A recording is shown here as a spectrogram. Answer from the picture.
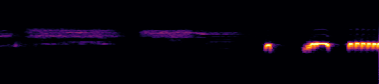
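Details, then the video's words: Decoy spotted dove calling to stir wild doves to coo: soft, faint murmuring notes, then three short, louder hooting coos near the end, the last one pulsing. "Chim Cu Mồi Thúc Và Gáy Gọi Kích Bổi Nhanh Gáy"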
